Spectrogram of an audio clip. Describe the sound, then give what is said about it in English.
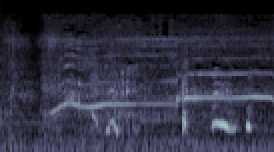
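A person lets out a high, strained scream in two drawn-out bursts, squeaky and partly held back, close to the mic with no other talking. “Mom was on a call, so I screamed like.”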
